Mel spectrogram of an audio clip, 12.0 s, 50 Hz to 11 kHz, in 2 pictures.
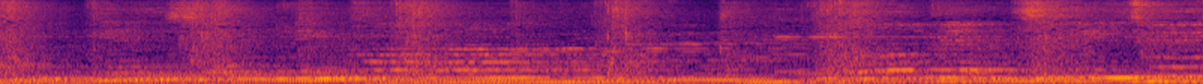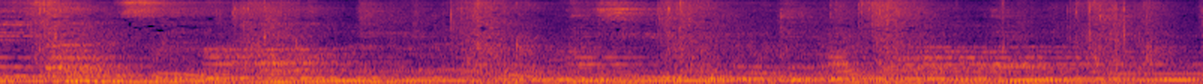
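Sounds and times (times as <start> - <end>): hands clapping along: 0.0 - 12.0
pop song over loudspeakers: 0.0 - 12.0.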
